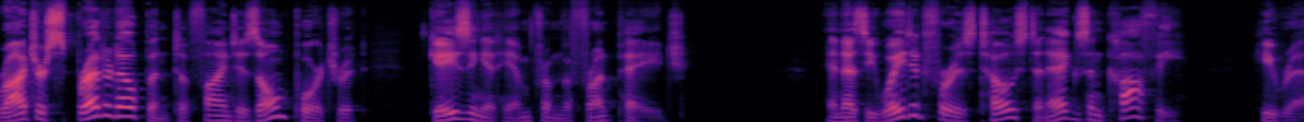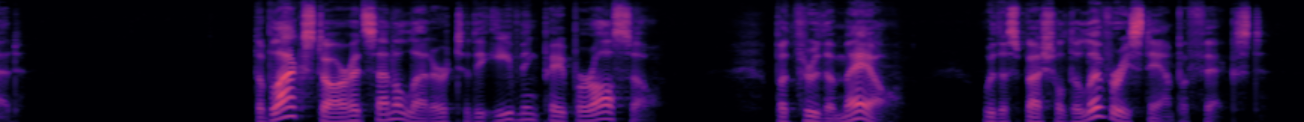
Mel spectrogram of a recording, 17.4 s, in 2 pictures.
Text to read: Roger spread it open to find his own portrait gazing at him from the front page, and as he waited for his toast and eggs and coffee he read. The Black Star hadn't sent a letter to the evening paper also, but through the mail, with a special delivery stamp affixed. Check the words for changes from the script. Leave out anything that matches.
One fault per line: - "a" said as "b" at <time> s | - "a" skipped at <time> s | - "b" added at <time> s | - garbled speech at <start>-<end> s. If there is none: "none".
- "hadn't" said as "had" at 11.1 s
